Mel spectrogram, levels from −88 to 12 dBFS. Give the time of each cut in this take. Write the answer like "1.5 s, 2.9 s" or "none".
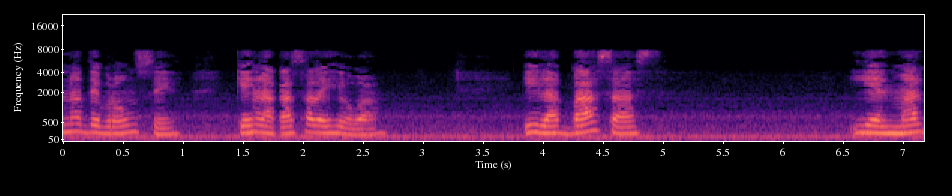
1.6 s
